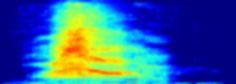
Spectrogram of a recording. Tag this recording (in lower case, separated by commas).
cat, animal, pets, meow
